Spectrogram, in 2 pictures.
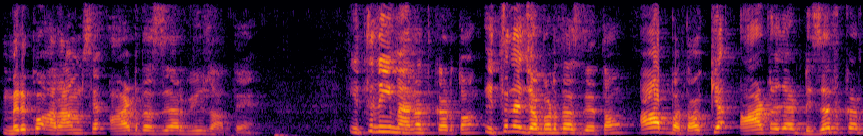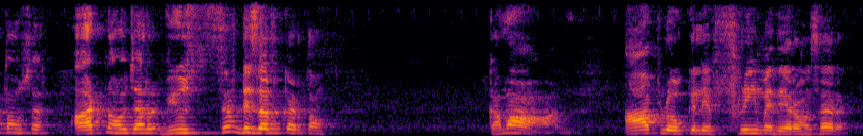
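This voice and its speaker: A man's voice: high voice, normal speed. Casting: male trading-channel host, hyped and emphatic, mixes English, pleads with viewers. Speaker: stock market trading educator. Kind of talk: energetic market commentary to camera.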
